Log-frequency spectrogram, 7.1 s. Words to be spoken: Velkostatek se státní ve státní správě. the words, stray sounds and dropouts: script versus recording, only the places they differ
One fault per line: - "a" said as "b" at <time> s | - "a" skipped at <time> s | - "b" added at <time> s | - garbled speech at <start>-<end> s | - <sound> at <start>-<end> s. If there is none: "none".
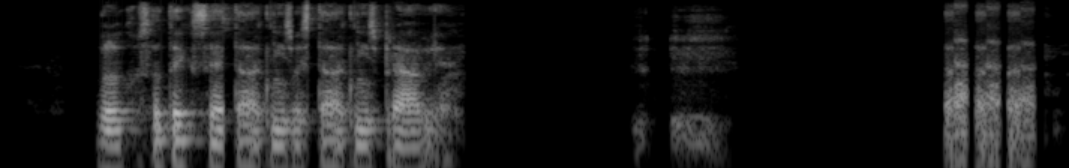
- throat clearing at 4.2-4.9 s
- laugh at 6.3-6.9 s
